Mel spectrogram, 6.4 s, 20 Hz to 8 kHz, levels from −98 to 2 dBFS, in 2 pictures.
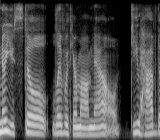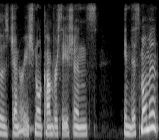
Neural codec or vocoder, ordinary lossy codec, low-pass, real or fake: none; AAC, 48 kbps; 7.2 kHz; real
